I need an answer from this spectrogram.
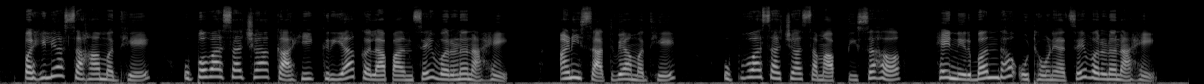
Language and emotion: Marathi, neutral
